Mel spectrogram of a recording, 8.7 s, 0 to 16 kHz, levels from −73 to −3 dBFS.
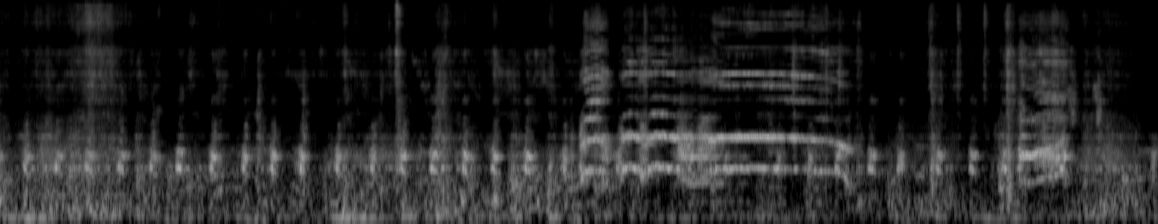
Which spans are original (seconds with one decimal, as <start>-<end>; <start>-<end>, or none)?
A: none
